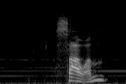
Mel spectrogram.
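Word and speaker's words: Samhain: Sin approximately pronounced sin is a Gaelic festival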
